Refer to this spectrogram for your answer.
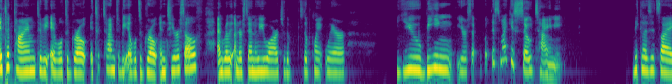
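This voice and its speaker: At a moderate pace, a woman with a medium pitch and fairly even intonation speaks with big swings in loudness, in a dry, close sound with no echo. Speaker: vlogger. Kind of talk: casual talk to camera.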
